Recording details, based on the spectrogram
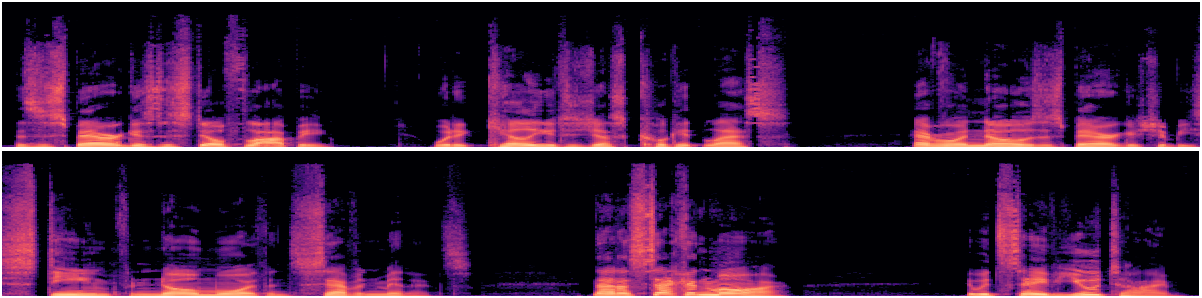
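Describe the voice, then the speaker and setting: A man's voice: a little high, very animated, normal speed, no echo. Man as a pompous, dry-sounding radio host. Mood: indignant rant. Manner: pompous, portentous, ranting. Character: pompous, digressive mystery-anthology narrator host. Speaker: narrator host. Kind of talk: parody radio anthology narration.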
